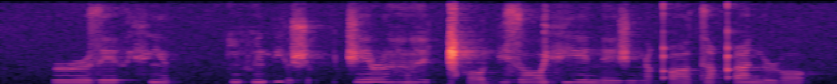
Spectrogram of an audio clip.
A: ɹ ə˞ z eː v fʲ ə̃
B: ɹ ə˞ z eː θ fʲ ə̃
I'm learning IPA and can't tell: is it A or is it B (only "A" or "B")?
B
